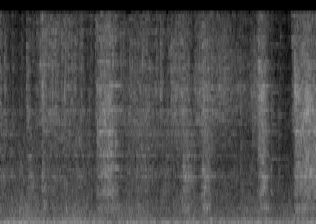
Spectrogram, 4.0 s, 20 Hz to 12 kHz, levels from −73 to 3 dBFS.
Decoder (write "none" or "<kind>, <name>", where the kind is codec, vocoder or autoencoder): none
